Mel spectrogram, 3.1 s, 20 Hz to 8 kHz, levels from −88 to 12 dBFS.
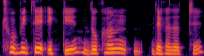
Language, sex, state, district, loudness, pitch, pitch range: Bengali, female, Tripura, Dhalai, -18 LUFS, 200 Hz, 185-220 Hz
